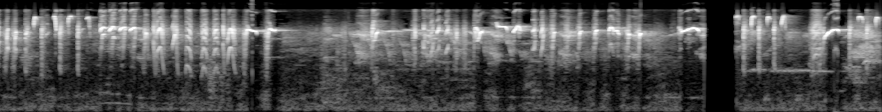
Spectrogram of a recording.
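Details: Fast, noisy black sunbird song meant to provoke other birds into replying: dense, very high, rapid twittering and buzzy trills running almost nonstop, with a brief break near the end.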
